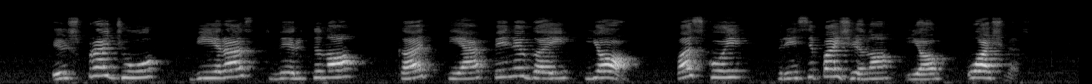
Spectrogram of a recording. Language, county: Lithuanian, Klaipėda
